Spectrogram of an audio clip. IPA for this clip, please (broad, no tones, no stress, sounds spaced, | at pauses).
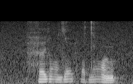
h ɛ j ã zˤ o f ʌ dˤ ũ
